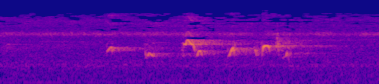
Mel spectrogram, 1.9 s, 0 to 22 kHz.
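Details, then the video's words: A caged Streak-eared Bulbul, two months in the cage, gives a passable lure song: a rapid, bouncing string of clear whistled notes, several quick slurs, some doubled, over low steady background noise. "เสียงนกดอกแตงEp.220 จ้าวเล็บขาวอายุกรง2เดือน เพลงพอฟังได้ มีลักเบิ้ล Suara pikat merbah lekir gacor"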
